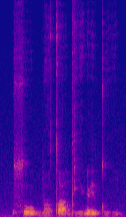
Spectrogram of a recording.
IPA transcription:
s o b i̤ tˤ e d i̤ ɳ e tʷ i̤

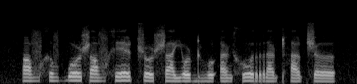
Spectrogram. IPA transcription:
ɑ v x ə v ɓ o ʂ ɑ v x e ʈ͡ʂ o ʂ a j o ɖʱ ʊ ʔ a ɳ x ʊ r a ʈʰ a ʈ͡ʂ ə

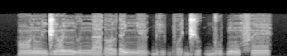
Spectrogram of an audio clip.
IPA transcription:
ɔ̃˧ ɾ ũ˧ d͡ʒ ɔ̃˦ ɲ u˧ n a˧ ɾ ɔ˦ l ɾ ə˦˨ ɲ ɛ̃˨ ɓ i˨ b ɔ˨ d͡ʒ u˧ ɡ͡b u˦ ɓ ũ˦ f ɛ̃˦

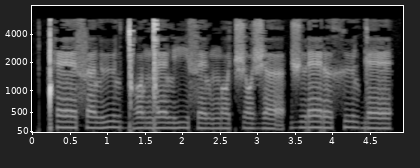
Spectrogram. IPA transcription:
ǃʰ ɛ s ɐ l ʉ l ɡ͡ǀ ɔ l ŋ͡ǀ ɛ l i s ɛ l ŋ ɔ t͡ʃ ɔ ʒ ɐ | ʒ ʉ ɾ ɛ ɾ ə x ʉ l ɡ ɛ

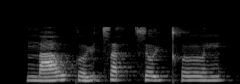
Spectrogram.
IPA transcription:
n̪ aː˨˥ w k ɵ˨˥ ɥ t͡s ɐ˧ t̚ t͡s ɵ˨˧ ɥ kʰ ɵ˨ n

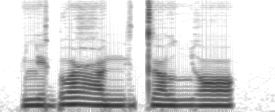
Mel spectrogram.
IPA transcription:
lʲ a ɠ o ʕ œ mʲ o t œ lˠ ʎ ɔ

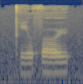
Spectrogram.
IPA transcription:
pʰ i u̯ f o y̯

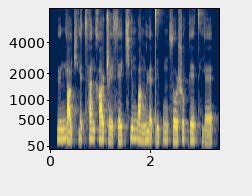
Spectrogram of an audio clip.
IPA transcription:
y˧˥ n̪ j ɑ̰˨˩ ʊ̯ t͡ɕʰ j ɛ˦ t͡sʰ a˥˧ n x ɑ˥˩ ʊ̯ ʈ͡ʂ ḛ˨˩ ɪ̯ s e˧˥ ɪ̯ t͡ɕʰ i˥ m w ɑ˧˥ ŋ l ɥ ɛ̰˨˩ t̪ i˧˥ p ʊ˥˩ ŋ s o˧˥ ʊ̯ ʂ u˥˧ k e˥˩ ɪ̯ t̪ʰ j ɛ˧˥

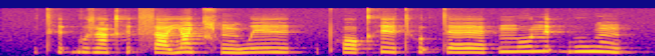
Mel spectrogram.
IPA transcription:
tʰ ɪ˦ ʔ ɡ u˦˨ z ã˦˨ kʰ ɪ˦ ʔ s ä˨ j ã˦˨ t͡ɕʰ ũ˨ w e˦ ɪ̯ | pʰ ɔ˨ kʰ e˦˨ ɪ̯ tʰ ʊ˦ ʔ t ɛ˦ | ŋ o˦ n ɪ˦ ʔ b u˦ w ũ˦˨

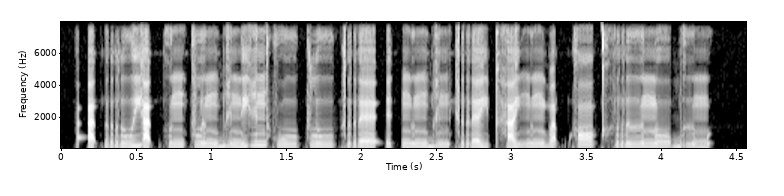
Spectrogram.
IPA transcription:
ʔ a˨˩ t̚ r uː˦˥ j a˨˩ t̚ f ɯ˧ ŋ k l ɯ˨˩ ŋ b i˩˦ n j i˥˩ n k w uː˧ k l uː˦˥ k r ɛː˩˦ ʔ e˥˩ k̚ ŋ ɯ˧ ŋ b i˩˦ n k r ɛː˨˩ j pʰ a˩˦ j ŋ ɯ˧ ŋ b a˨˩ p̚ k ɔː˥˩ kʰ r ɯː˧ n oː˩˦ b ɯː˧ m

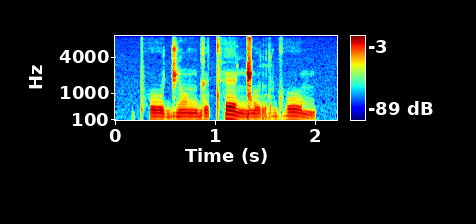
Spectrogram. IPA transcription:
pʰ o d͡ʒ ɔ̃ ŋ ɡ ɘ tʰ ɛ ŋ͡ǁ o r ɡʱ o m

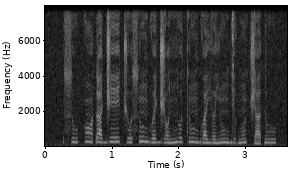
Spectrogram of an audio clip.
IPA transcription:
s u˨ k ɔ̃˦˨ ɗ a˧ d͡ʒ eː˦ t͡ʃ o˧ s ũ˦ ɡʷ ɛ˨˦ d͡ʒ ɔ˨ ɲ o˦ t ũ˦ ɡʷ a˧ j ə˨ j ũ˦ ɡ e˧ ɡʷ ũ˦ t͡ʃ a˨ ɗ u˦

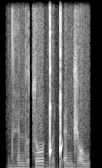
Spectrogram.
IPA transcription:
dʱ ɛ n d o t͡s oː ɡ͡ǃ œ ǃʼ ɛ n d͡ʒ ɔ w

